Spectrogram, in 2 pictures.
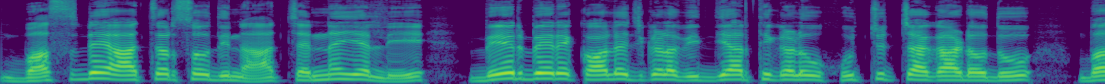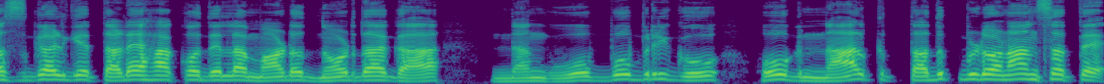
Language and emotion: Kannada, angry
